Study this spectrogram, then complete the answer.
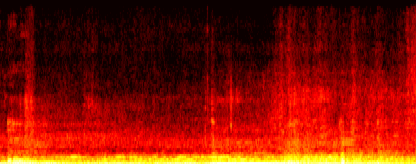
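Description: A glass door opens and swings shut.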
